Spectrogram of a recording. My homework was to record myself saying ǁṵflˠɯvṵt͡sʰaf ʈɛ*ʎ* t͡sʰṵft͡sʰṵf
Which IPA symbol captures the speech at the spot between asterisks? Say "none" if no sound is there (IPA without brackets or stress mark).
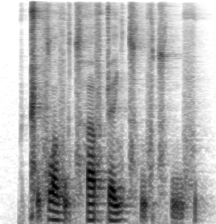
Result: ʎ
